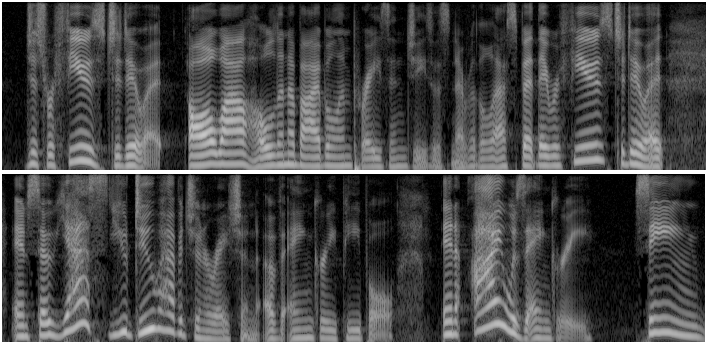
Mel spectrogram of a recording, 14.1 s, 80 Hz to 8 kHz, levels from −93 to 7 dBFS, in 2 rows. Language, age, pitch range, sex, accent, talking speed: English, 40-59, 145-190 Hz, female, American, 155 wpm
